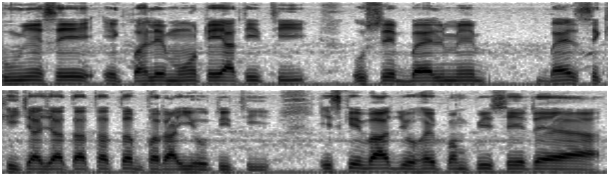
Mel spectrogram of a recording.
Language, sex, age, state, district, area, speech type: Hindi, male, 60+, Uttar Pradesh, Bhadohi, rural, spontaneous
